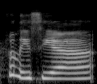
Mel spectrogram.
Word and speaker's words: Felecia: Hi, Felecia.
